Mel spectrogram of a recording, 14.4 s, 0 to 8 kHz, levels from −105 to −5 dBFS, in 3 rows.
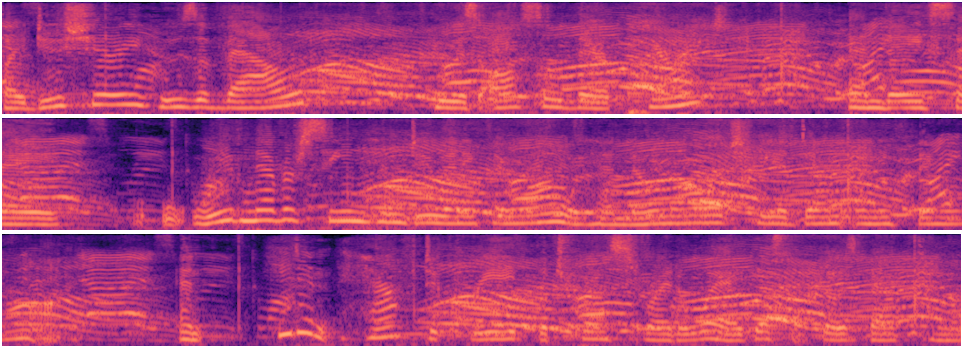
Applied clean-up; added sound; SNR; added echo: none; Crowd; 2 dB; none.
